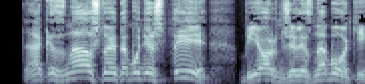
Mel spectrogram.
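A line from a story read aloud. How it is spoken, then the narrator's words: Shout. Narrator (Russian): крикнул Хрёрик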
